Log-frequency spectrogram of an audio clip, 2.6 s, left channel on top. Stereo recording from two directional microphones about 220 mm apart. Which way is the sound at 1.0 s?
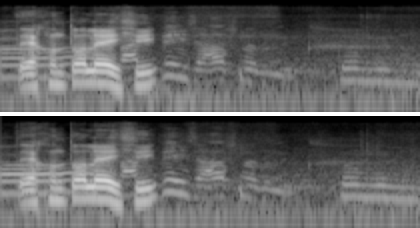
50° right (ahead or behind).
